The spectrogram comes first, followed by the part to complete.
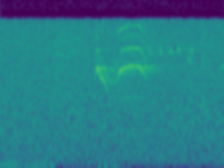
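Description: A bird calling: a short cluster of high chirps that rise and fall, about a second in, over faint steady outdoor background noise.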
